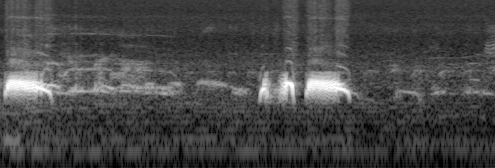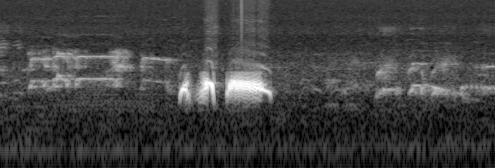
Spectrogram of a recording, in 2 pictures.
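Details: A decoy spotted dove, tamed to call in wild birds, repeats its phrase of two short notes and a long purring coo several times, with quieter cooing from other doves in between.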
